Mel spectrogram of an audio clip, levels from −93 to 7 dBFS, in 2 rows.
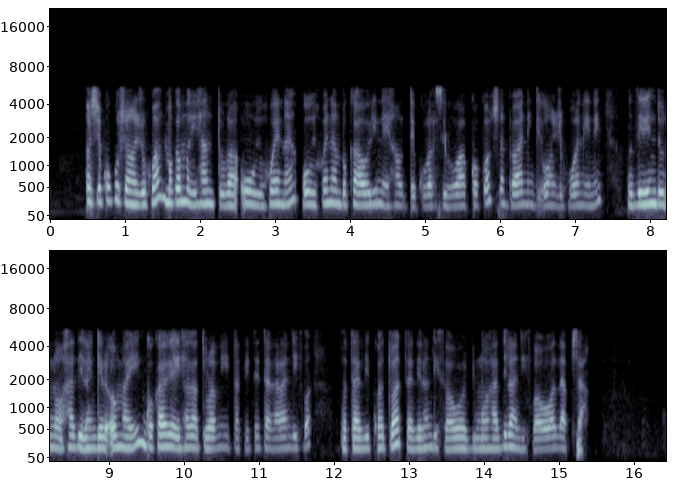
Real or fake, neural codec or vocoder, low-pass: fake; codec, 24 kHz, 3 kbps, HILCodec; 5.4 kHz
